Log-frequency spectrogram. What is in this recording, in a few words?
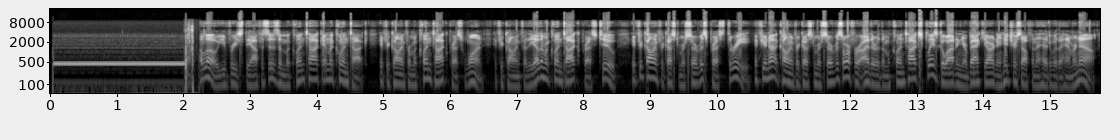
Phone Message; You Don't Know Jack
